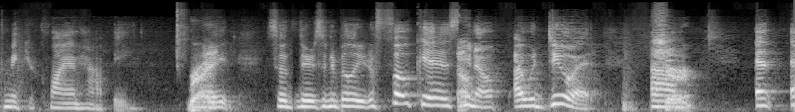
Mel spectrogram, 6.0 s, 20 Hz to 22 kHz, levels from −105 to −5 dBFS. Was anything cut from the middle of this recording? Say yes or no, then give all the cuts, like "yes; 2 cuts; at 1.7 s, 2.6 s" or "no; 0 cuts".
yes; 2 cuts; at 2.2 s, 3.4 s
